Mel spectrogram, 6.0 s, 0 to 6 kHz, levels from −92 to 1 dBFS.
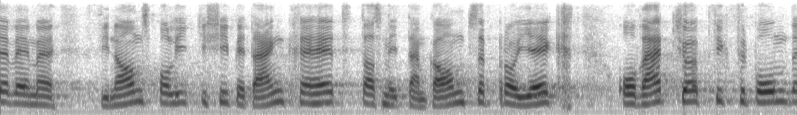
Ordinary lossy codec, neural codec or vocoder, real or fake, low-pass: Opus, 32 kbps; none; real; 5.4 kHz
